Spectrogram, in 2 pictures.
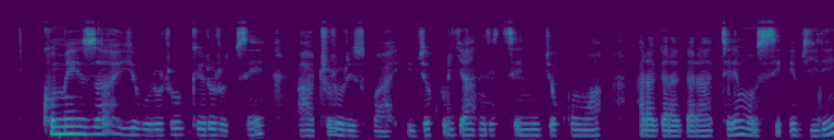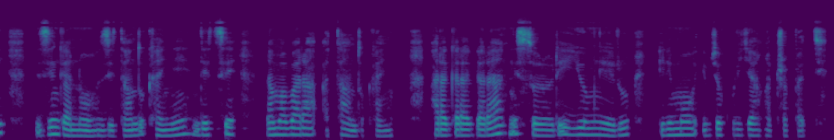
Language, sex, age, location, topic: Kinyarwanda, female, 25-35, Kigali, finance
